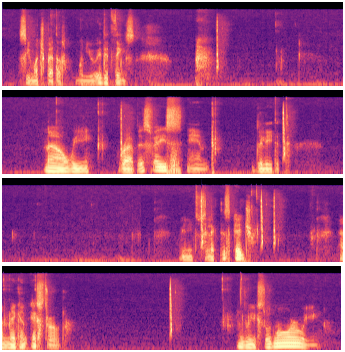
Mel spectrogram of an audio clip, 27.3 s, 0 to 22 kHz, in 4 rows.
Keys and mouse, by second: 0.7 middle click, 1.3-2.1 shift+middle drag, 4.4 click, 5.8 Tab, 8.8 3, 9.2 click, 11.1 Delete, 13.7 middle click, 15.3 middle click, 16.4 middle click, 18.9 alt+shift+click, 19.2 alt+shift+click, 20.6 e, 25.0 e.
